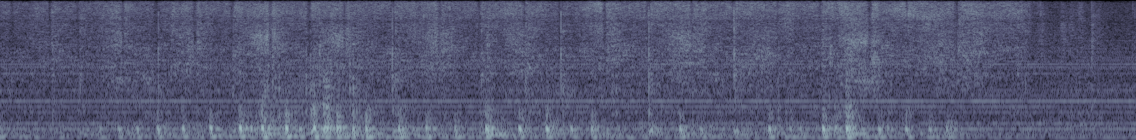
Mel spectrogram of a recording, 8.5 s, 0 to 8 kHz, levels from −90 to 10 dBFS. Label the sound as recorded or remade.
recorded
